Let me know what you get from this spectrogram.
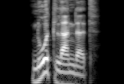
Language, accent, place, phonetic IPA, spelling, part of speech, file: German, Germany, Berlin, [ˈnoːtˌlandət], notlandet, verb, De-notlandet.ogg
- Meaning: inflection of notlanden: 1. second-person plural present 2. second-person plural subjunctive I 3. third-person singular present 4. plural imperative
